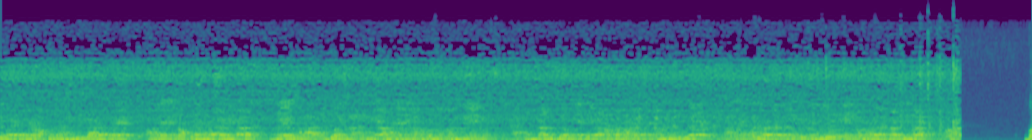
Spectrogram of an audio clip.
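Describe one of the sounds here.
A young woman speaks loudly and with animation through a microphone and loudspeakers.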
